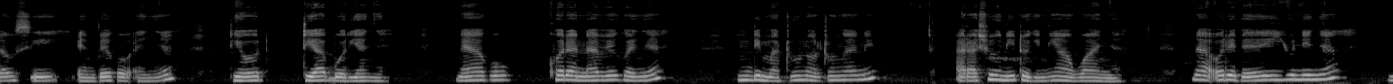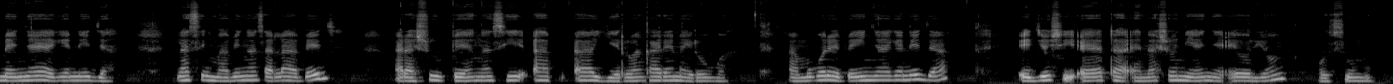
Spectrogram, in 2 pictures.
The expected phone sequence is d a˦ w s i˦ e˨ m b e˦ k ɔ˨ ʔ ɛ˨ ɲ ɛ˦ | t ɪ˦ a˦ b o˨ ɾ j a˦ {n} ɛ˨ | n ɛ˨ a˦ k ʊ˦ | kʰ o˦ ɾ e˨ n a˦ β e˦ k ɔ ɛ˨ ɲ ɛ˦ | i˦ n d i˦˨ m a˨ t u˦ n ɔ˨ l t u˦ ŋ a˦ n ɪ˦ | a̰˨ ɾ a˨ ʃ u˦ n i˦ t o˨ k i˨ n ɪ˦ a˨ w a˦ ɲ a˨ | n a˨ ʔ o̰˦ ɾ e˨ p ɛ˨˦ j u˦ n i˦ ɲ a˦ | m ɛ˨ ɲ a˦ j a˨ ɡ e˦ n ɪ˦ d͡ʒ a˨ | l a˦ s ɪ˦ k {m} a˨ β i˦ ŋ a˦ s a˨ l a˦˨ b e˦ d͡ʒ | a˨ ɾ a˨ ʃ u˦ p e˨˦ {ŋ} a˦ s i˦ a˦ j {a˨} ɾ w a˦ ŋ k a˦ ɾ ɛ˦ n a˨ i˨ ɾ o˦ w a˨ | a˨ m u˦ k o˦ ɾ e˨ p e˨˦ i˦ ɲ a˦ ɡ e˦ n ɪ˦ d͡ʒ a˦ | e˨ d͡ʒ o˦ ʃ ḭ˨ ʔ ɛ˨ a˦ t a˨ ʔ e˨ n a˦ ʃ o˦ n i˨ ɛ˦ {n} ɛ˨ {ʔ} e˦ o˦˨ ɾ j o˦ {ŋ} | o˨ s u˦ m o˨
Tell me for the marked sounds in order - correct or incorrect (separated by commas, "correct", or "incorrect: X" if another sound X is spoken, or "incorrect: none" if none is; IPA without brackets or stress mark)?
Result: incorrect: ɲ, correct, correct, incorrect: e˨, incorrect: ɲ, correct, correct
